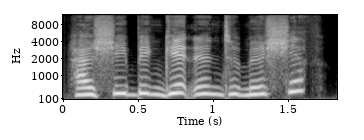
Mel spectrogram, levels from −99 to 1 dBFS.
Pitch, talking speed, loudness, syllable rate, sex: 285 Hz, 195 wpm, -15 LUFS, 5.6 syllables/s, female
